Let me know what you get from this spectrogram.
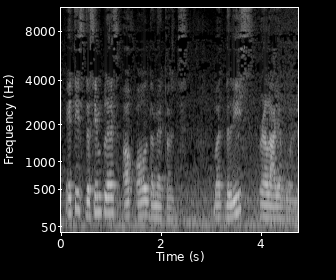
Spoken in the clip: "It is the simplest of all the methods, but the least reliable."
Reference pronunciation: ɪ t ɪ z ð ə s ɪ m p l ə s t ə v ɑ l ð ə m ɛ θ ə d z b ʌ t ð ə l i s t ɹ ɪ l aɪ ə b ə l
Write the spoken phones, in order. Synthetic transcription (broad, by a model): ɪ t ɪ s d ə s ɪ m p l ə s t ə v ɑ l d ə m ɛ t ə d s b ʌ t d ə l i s t ɹ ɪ l aɪ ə b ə l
